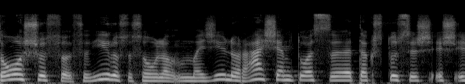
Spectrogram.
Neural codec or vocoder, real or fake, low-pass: codec, 24 kHz, 0.9 kbps, WavTokenizer, medium speech release version 2; fake; 10.8 kHz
